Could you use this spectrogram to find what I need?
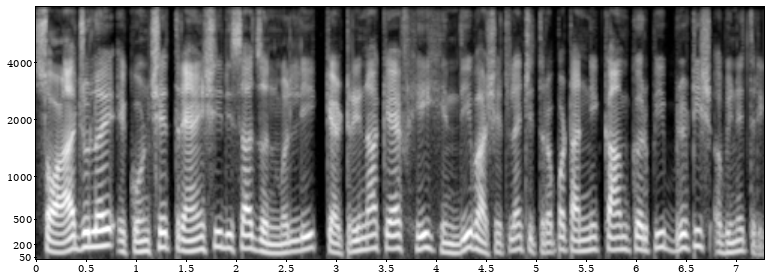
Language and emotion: Goan Konkani, neutral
